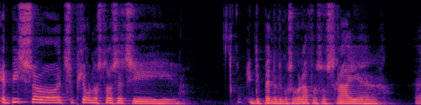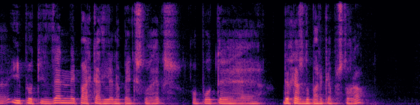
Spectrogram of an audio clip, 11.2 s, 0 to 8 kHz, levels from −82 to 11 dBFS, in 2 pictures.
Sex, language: male, Greek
